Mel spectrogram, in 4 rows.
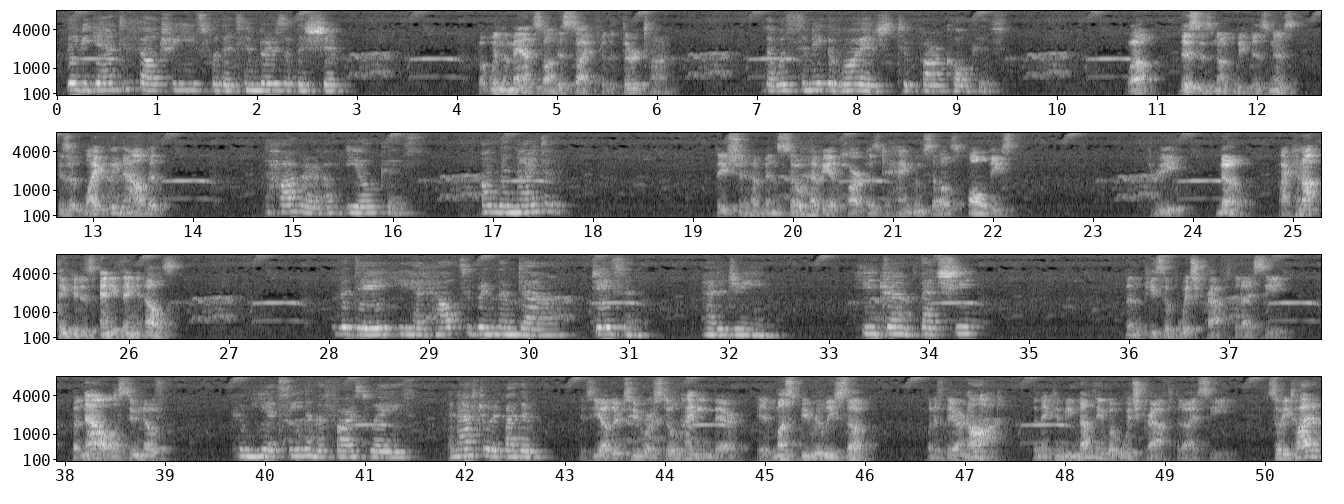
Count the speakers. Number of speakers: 2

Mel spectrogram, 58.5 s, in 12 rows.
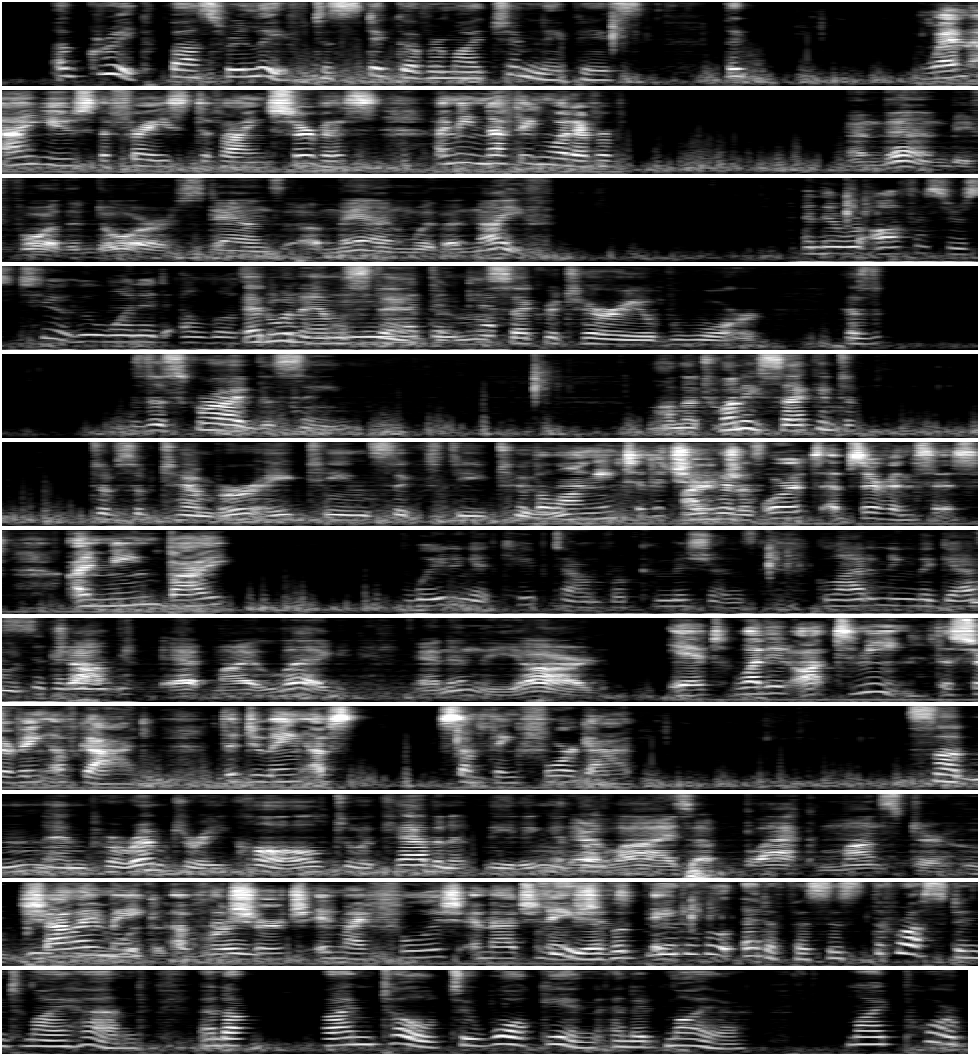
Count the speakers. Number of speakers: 5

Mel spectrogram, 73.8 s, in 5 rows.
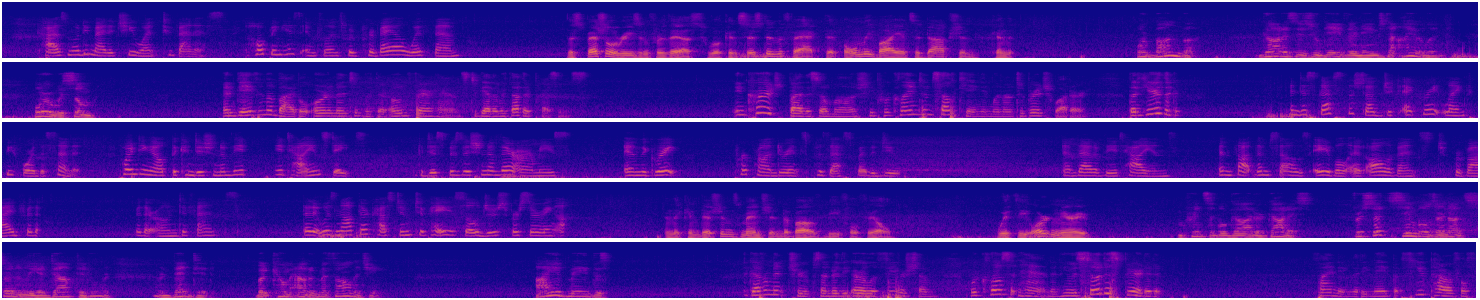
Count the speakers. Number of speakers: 4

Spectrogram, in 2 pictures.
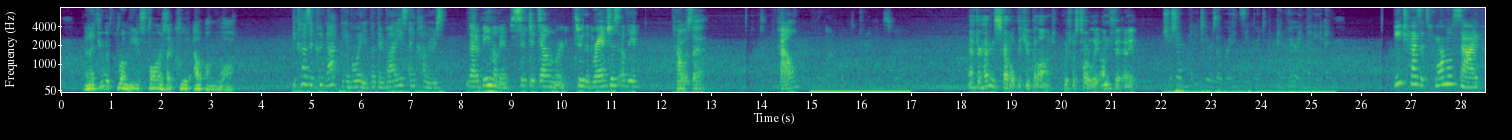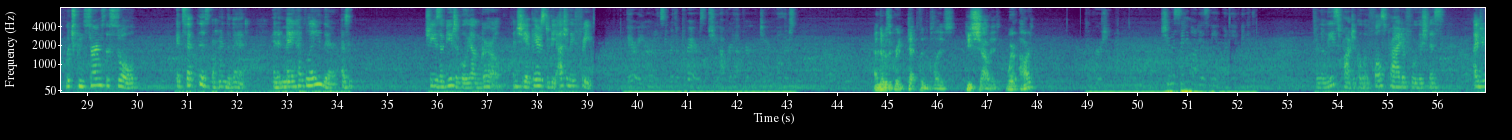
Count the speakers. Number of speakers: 10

